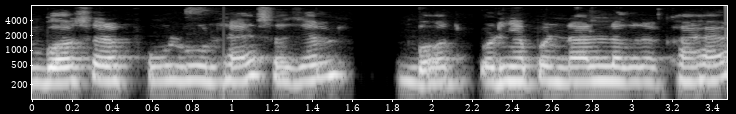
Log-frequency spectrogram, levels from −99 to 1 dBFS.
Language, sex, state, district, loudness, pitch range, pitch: Hindi, female, Jharkhand, Sahebganj, -16 LUFS, 230-245 Hz, 235 Hz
